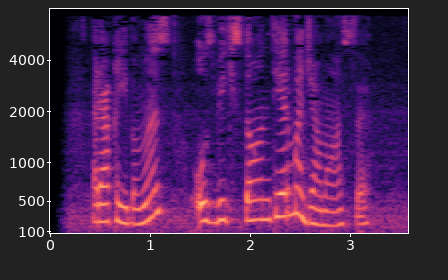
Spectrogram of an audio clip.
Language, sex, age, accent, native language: Uzbek, female, 19-29, Farg'ona, Uzbek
